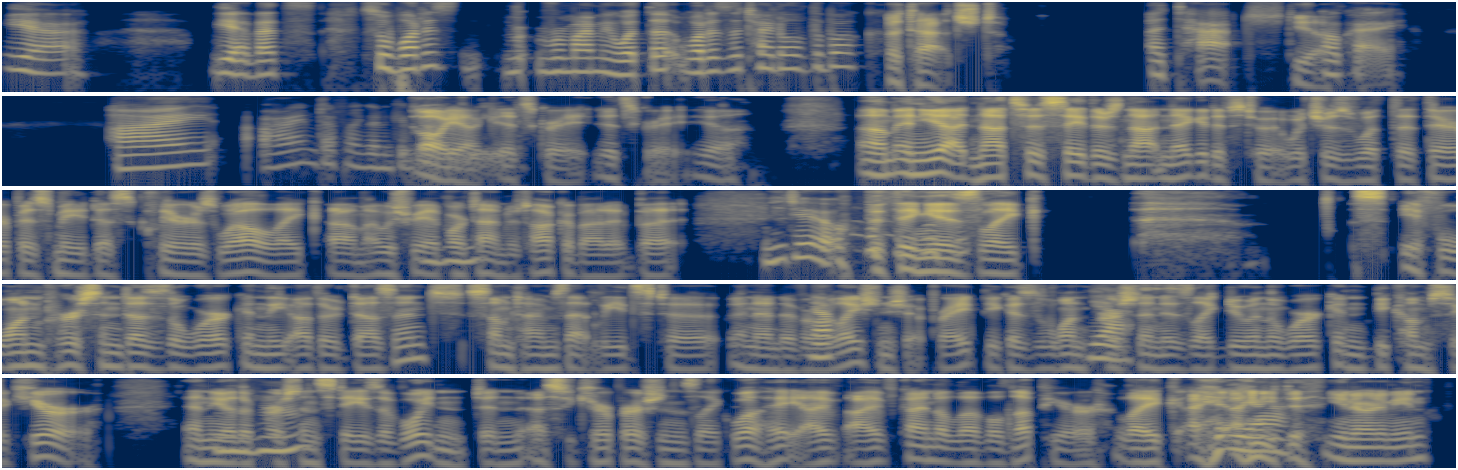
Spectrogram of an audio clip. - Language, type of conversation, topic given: English, unstructured, What role does communication play in romance?
- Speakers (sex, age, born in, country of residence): female, 35-39, United States, United States; male, 35-39, United States, United States
- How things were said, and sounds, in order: laugh; sigh; tsk; tapping; other background noise; laughing while speaking: "I I need to"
